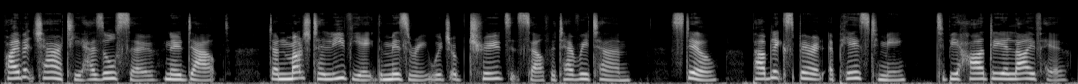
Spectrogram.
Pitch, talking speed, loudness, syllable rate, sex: 235 Hz, 160 wpm, -18 LUFS, 5.5 syllables/s, female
